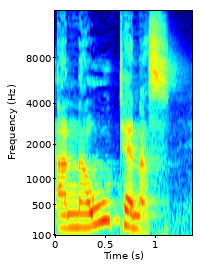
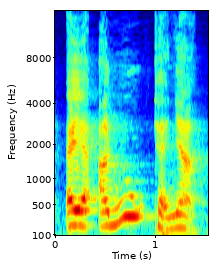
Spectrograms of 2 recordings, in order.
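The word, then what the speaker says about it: Arnau Tenas: The name pronunciation is a Catalan. Who born in English, or say Anau Tenas. But in Catalonian, Anu Tenya.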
